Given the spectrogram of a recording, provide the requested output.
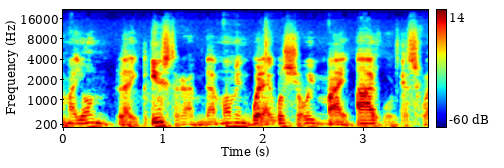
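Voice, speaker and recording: With a Spanish accent, a man speaks in a bright, sharp tone. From Spain, Barcelona (Catalonia). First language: Spanish/Catalan. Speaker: webshop manager. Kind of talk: casual interview. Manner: halting, many fillers.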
